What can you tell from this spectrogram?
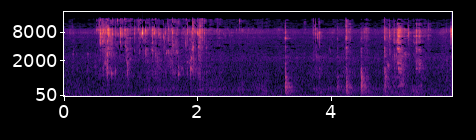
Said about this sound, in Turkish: Salça sosumuzu döküyoruz.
